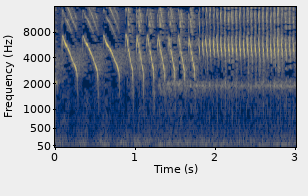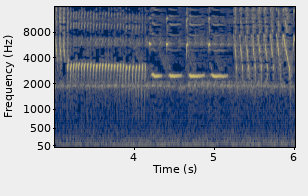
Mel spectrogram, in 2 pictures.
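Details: Canary song to make young canaries start singing: descending chirps, then a buzzy high trill, a lower steady trill, short pure notes and a final burst of rapid chips.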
